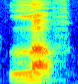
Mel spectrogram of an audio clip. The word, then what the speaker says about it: loved: 자, 드 소리 드라고 하지 마시고요. 트를 아주 작게 loved.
